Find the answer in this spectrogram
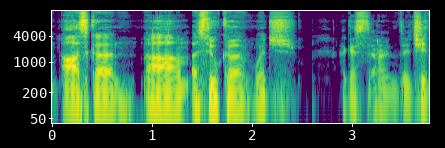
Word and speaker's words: Asuka: hell they're called, they didn't know how to pronounce Asuka, if I'm not mistaken.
